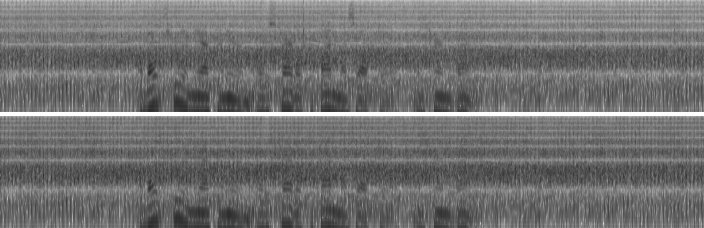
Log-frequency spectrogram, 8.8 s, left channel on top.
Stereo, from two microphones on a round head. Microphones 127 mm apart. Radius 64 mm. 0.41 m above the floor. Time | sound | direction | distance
0.0 | a helicopter | 50° right (ahead or behind) | ?
1.7 | a man speaking | 30° left (ahead or behind) | ?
